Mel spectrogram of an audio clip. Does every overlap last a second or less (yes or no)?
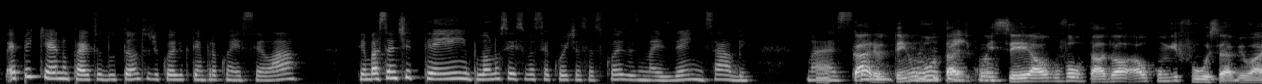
no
